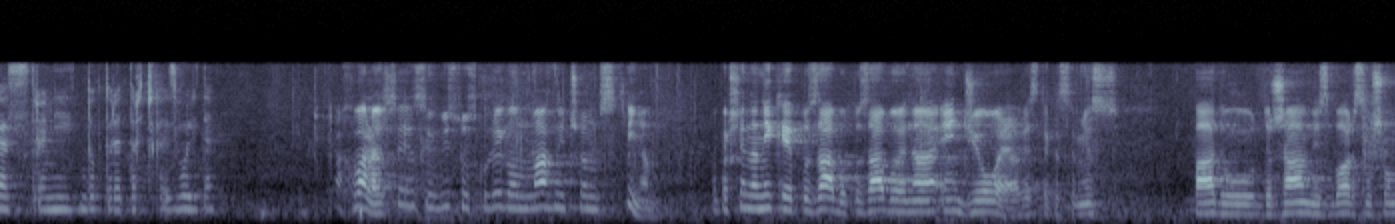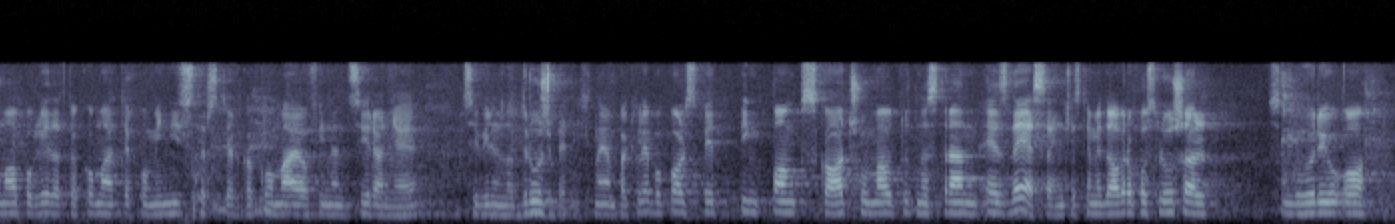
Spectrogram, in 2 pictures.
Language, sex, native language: Slovenian, male, Slovenian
